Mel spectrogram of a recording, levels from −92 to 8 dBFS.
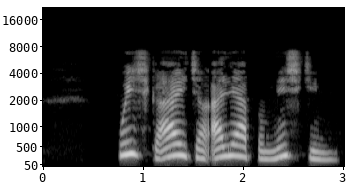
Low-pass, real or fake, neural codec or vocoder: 7.2 kHz; real; none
